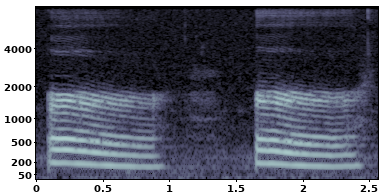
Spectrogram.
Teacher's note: in Canadian English we call that a retroflex r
